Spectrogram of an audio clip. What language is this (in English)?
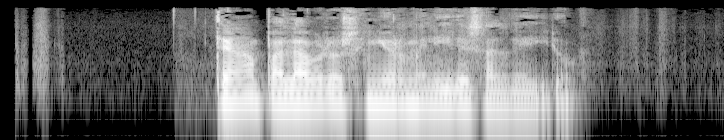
Galician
